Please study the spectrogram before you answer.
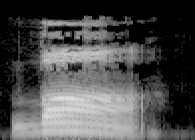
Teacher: ضاد درشته، اطباق داره، استعلا داره، پرحجمه، الف هم تأثیر پذیر اونه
